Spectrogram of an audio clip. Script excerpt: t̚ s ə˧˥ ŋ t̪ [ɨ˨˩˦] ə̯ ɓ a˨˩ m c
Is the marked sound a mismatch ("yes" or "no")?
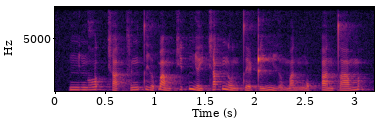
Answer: yes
